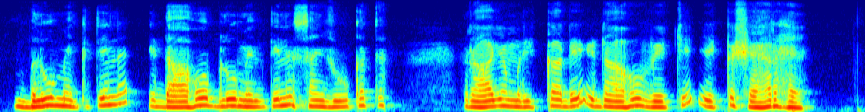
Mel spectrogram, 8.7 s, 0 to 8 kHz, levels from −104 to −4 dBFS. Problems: constant background noise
